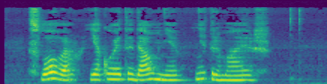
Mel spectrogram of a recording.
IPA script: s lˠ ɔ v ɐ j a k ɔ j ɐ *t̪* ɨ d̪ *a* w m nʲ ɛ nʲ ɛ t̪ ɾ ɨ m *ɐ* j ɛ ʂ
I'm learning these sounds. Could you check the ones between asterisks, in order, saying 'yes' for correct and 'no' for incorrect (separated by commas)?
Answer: yes, yes, no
